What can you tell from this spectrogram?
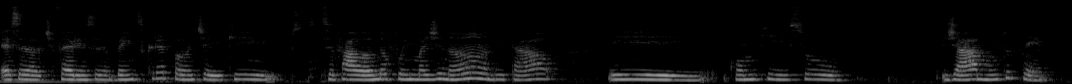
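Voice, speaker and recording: Speaking at a very slow pace, a woman with a fairly high pitch is heard with audible room echo. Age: 20s. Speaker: veterinarian. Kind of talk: casual chat. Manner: halting, many fillers.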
